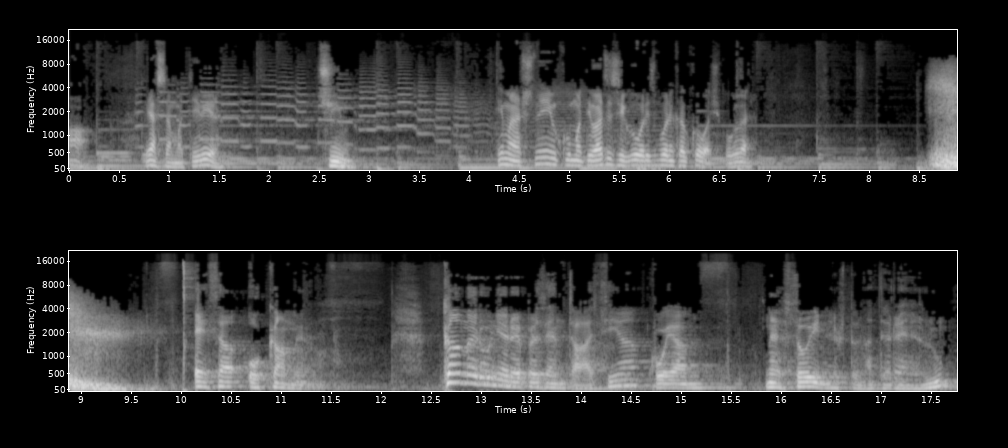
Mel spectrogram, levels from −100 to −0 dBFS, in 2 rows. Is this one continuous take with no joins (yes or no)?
yes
